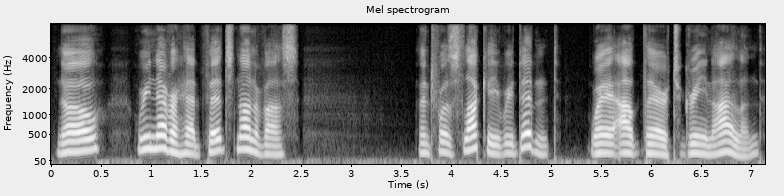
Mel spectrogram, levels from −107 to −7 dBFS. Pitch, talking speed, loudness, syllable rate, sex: 170 Hz, 160 wpm, -18 LUFS, 4.3 syllables/s, male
